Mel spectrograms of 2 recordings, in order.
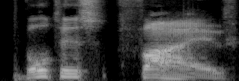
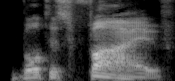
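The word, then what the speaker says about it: Voltus V: Voltus 5. Yeah, this is Combatler V. The V is pronounced as a V. This is Voltus 5. The V is pronounced as a five.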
